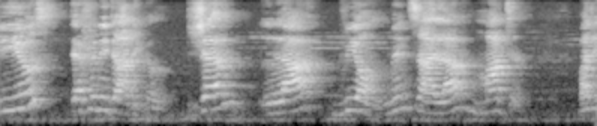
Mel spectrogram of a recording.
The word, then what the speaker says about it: viande: The next one is j'aime la viande. Viande. V-I-A-N-D-E.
